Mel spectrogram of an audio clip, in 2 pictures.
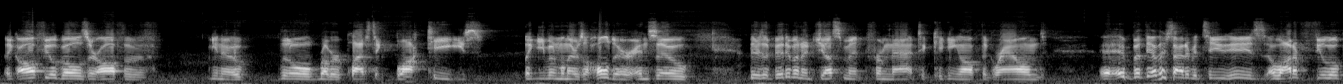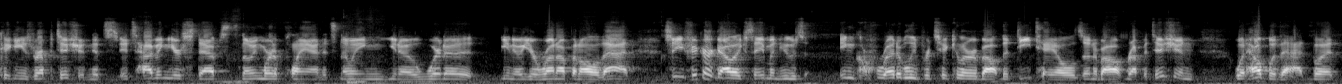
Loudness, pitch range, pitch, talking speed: -15 LUFS, 120-140 Hz, 125 Hz, 215 wpm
